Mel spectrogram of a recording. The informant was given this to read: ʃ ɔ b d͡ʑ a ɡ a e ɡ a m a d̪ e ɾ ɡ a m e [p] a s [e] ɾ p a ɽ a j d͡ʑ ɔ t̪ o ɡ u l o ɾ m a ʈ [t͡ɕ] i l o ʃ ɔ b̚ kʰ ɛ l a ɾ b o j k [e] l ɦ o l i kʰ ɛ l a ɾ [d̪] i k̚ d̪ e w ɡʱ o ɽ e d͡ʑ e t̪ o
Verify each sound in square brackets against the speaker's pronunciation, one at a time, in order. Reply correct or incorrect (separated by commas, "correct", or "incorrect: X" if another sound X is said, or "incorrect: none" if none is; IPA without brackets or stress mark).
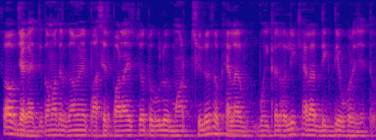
correct, correct, incorrect: t͡ɕʰ, incorrect: a, correct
